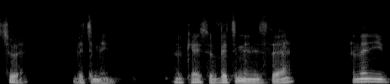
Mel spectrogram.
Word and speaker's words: vitamin: like vitamin vitamin vitamin I hope you noticed the pronunciation is quite different trying the British pronunciation and the American pronunciation vitamin we say vitamin baby sounds funny to you vitamin take your vitamins whereas an American would say something more like vitamin provide him in and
